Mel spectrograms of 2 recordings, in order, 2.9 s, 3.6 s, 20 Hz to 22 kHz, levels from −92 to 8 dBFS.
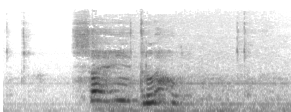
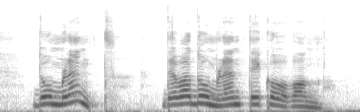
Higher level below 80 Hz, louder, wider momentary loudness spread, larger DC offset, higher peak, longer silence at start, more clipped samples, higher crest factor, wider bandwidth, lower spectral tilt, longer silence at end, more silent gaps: about the same, -48 dBFS vs -52 dBFS; first, -22 LUFS vs -33 LUFS; first, 25 LU vs 14 LU; neither; first, -4 dBFS vs -20 dBFS; first, 0.75 s vs 0.25 s; neither; first, 22 dB vs 14 dB; first, 14.5 kHz vs 13 kHz; second, -5 dB/octave vs -7 dB/octave; first, 0.6 s vs 0 s; neither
